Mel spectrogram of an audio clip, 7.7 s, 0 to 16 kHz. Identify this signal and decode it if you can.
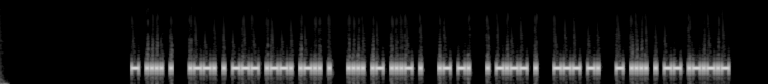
Morse code, heard as a keyed tone, about 52 wpm, 700 Hz. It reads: THE PEOPLE HAVE AN EYE ON THEM.
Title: Sentences from Top 1000 Words - Review Part 1 - 50wpm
